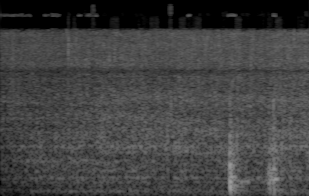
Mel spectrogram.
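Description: Jack Daniel's honey whiskey poured onto onions cooking for a bacon onion jam, a steady soft sizzle throughout with two brief louder bursts near the end, no voices.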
